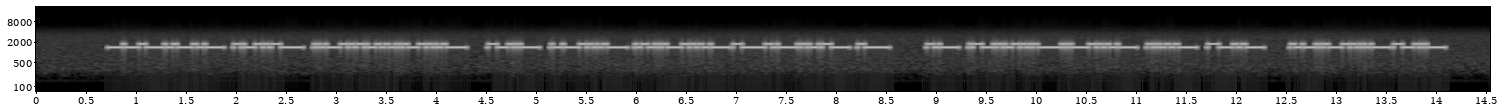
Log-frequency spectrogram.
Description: TTY/TDD text telephone tones (45.45 baud Baudot), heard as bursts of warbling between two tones, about 400 Hz shift, 1600 Hz centre. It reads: MUCH OF HIS WORK WAS CONDEMNED BY CRITICS FOR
